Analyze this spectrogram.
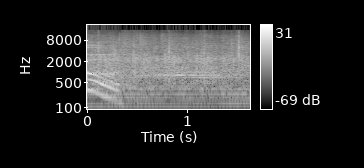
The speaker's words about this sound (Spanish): Aplaudiré más fuerte a Jesús.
